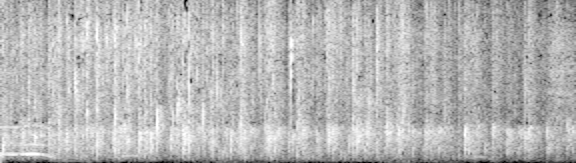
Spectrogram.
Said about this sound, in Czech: Mohli bychom jim ještě zatleskat, prosím vás, pochválit je.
